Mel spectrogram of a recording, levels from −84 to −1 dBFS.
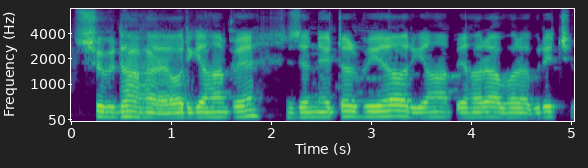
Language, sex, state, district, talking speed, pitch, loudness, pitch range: Hindi, male, Bihar, Samastipur, 180 wpm, 130 Hz, -16 LUFS, 125-135 Hz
